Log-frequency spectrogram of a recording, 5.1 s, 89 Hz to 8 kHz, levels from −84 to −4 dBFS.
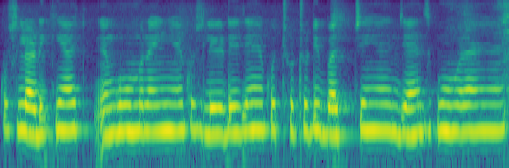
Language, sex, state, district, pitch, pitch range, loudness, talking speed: Hindi, female, Uttar Pradesh, Hamirpur, 245 Hz, 235-250 Hz, -15 LUFS, 200 wpm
